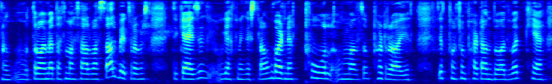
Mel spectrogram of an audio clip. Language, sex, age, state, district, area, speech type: Kashmiri, female, 30-45, Jammu and Kashmir, Anantnag, rural, spontaneous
